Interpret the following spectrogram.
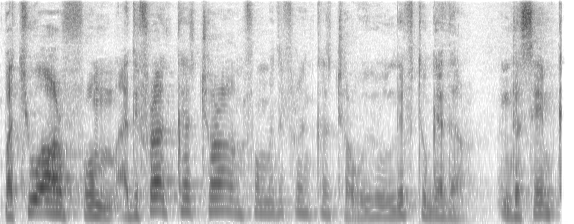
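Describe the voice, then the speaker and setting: A man's voice: on the high side, lively intonation, fast, darkish tone. A man from Palestine, an activist, speaking earnestly in simple phrases in a panel discussion. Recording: faint background music.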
